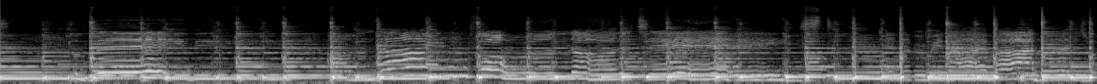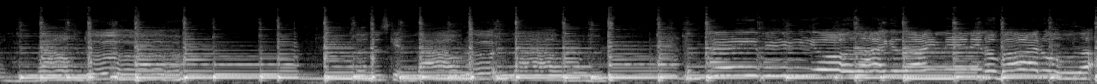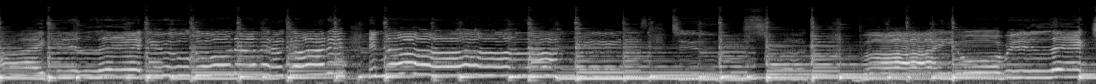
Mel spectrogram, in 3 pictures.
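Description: A woman singing a pop song while strumming a ukulele, with steady rhythmic strumming under her voice.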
